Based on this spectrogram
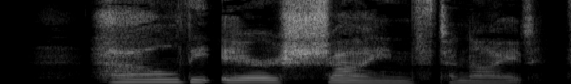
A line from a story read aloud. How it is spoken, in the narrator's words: said Walter dreamily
